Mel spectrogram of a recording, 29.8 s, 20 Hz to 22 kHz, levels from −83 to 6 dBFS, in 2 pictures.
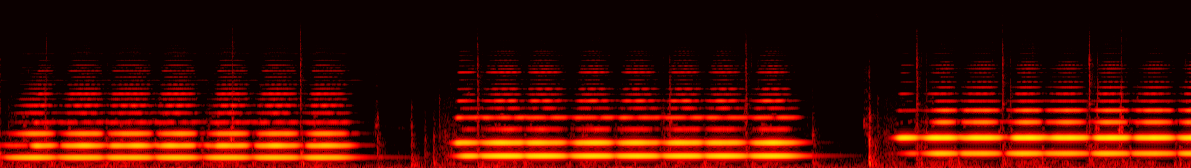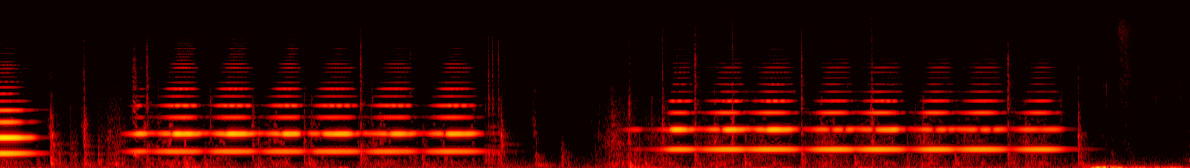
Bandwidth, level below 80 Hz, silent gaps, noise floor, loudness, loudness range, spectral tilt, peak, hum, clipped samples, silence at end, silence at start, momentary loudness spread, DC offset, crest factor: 7 kHz; -58 dBFS; none; -64 dBFS; -27 LUFS; 12 LU; -7 dB/octave; -14 dBFS; none; under 0.1%; 0.1 s; 0 s; 14 LU; under 0.1%; 14 dB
